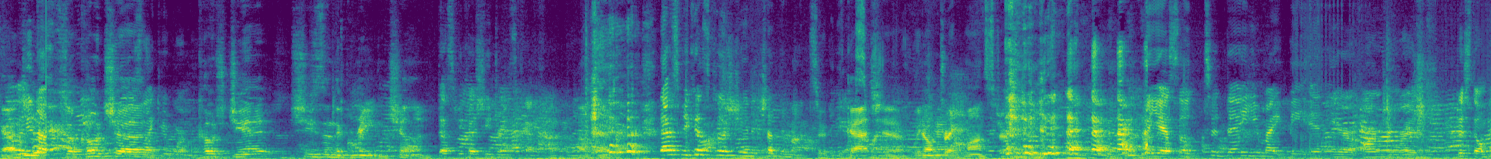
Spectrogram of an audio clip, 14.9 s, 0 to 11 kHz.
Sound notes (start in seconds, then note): 5.8 laughs; 10.0 staff member laughs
